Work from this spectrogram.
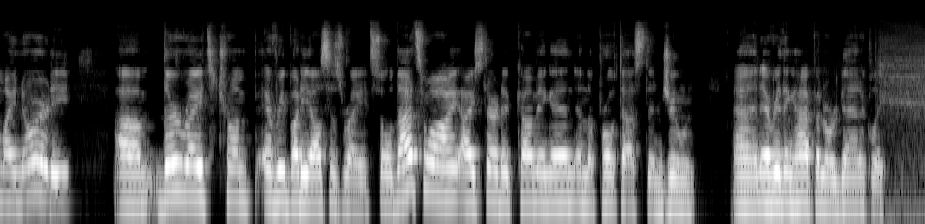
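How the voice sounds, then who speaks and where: In a Canadian accent, a man with a high pitch and a dark, mellow tone talks at a fairly quick pace with ordinary pitch variation over a quiet background. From Canada, Ottawa, Ontario. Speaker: activist and march organizer. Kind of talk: interview. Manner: animated.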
